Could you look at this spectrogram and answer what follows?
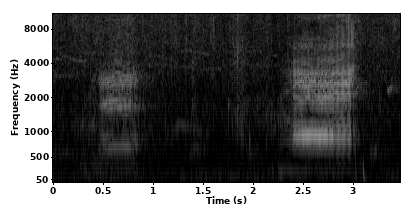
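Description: Sheep and lambs in a breeding pen bleat twice, a shorter wavering call followed by a louder, longer one, fairly close against quiet farm background.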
